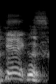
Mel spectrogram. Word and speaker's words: KYKS: kyks does i know kix is pronouncing kicks keeping your kids safe so what we do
